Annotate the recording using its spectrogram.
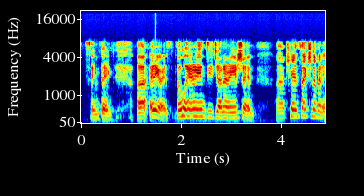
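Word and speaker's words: Wallerian: is the concept of Valyrian degeneration yes the W is pronounced like a V hi dr. Kotov KO TI w same thing anyways Valerians degeneration trans section of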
